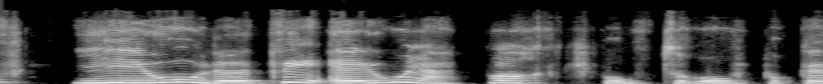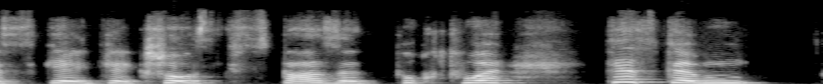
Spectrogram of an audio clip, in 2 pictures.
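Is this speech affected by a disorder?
Yes: cerebral palsy; spastic diplegic.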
